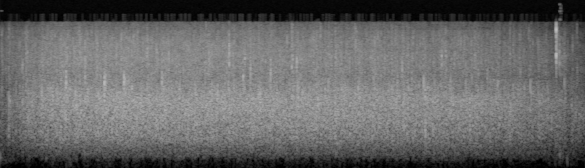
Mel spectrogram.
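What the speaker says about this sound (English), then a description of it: "if we can add one more round of applause." A large audience applauds at the closing of the ElevenLabs Warsaw Summit, with sustained, even clapping filling the hall for nearly nine seconds and no one speaking.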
